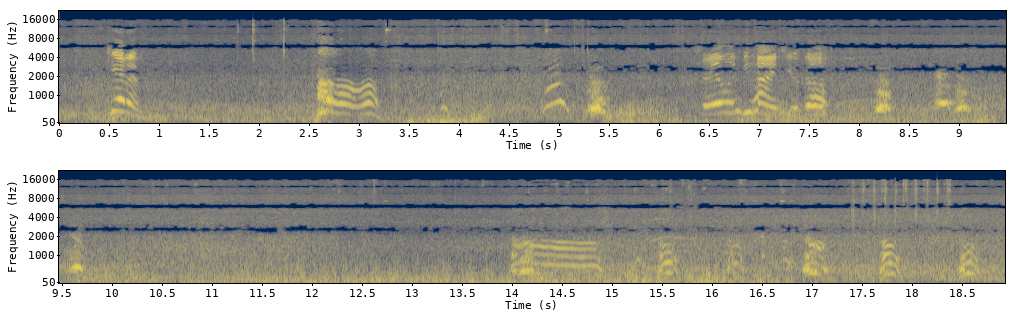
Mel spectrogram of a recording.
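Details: A German Shepherd at play lets out a run of high, bending yips and short barks, some in quick pairs, spread across the stretch, with a voice calling encouragement and a constant rushing background.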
